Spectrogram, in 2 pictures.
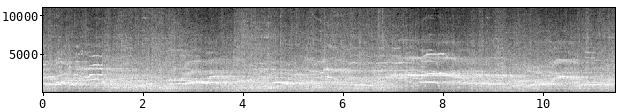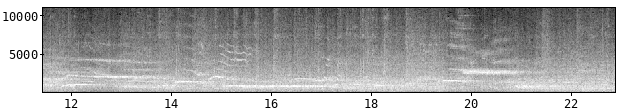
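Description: A crowd of young riders shouts and screams with excitement.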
